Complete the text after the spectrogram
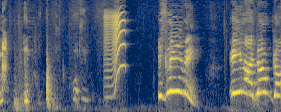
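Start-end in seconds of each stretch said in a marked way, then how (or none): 2.4-4.2 sudden alarmed cry. Real, not acted. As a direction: call out in alarm. Alarmed at dummy leaving.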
